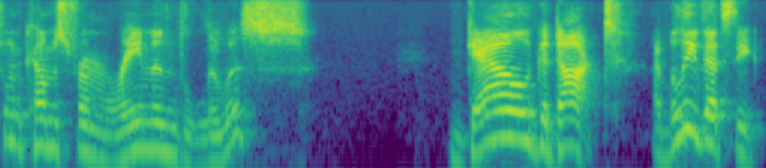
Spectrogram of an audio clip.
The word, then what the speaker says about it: Gal Gadot: Gal Gadot. I believe that's the correct way to say her last name, Gal Gadot.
